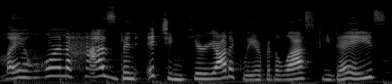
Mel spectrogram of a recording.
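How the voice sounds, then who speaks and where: A woman voicing a young, bookish and easily exasperated unicorn princess, fretful and expressive, in a cartoon fan fiction audio drama. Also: high voice, moderate pace. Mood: explanatory. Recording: music behind the voice.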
